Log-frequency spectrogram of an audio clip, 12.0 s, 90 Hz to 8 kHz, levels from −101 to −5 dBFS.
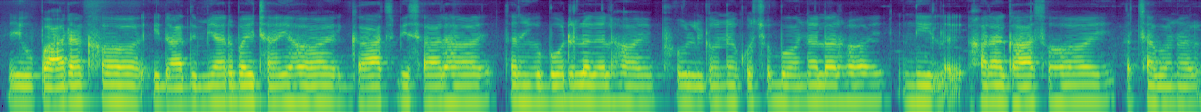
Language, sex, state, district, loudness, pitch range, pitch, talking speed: Maithili, male, Bihar, Samastipur, -18 LUFS, 130-135 Hz, 135 Hz, 150 wpm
